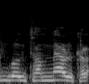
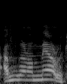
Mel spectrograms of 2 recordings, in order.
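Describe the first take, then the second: First: It is said slowly, each word separate. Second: It is said fast, words linked together.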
